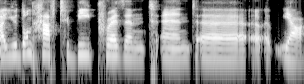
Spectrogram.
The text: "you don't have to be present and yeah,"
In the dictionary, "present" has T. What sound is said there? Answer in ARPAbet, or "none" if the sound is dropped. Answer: T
